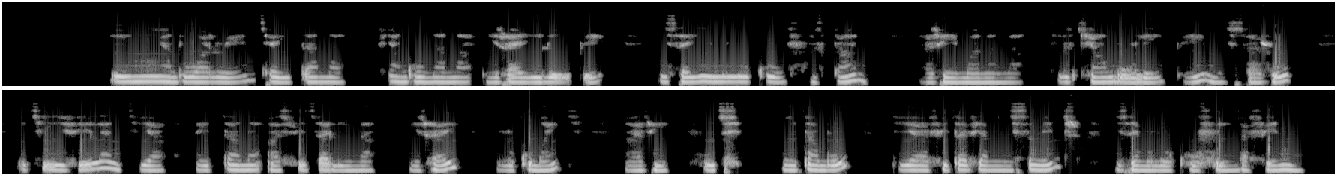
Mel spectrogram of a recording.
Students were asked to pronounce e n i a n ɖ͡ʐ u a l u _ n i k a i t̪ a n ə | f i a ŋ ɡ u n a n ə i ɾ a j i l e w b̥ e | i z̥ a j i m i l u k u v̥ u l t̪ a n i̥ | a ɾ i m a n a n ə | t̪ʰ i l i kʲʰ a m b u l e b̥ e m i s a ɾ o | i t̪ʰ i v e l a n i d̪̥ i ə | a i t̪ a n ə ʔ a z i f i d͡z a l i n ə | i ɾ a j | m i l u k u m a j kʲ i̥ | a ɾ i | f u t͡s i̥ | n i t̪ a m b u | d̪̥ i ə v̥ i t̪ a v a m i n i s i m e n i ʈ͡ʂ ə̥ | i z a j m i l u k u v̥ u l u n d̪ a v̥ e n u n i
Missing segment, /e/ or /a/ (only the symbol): e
